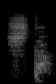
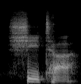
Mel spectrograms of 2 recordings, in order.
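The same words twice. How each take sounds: First: The i after sh is barely heard. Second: The i after sh is fully pronounced. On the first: The speaker calls it right. "Almost like the I is barely there" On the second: The speaker calls it wrong. "Notice how it's not shita"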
